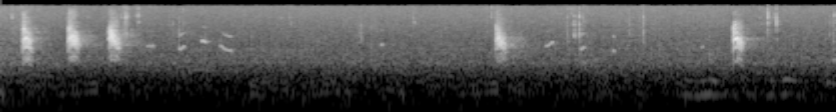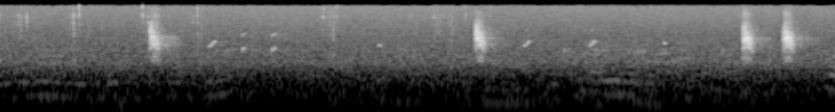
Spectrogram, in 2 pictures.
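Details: Shining sunbird in its natural desert habitat, giving sharp, clicking call notes, single or in quick pairs, spaced irregularly across several seconds against a faint background hiss.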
